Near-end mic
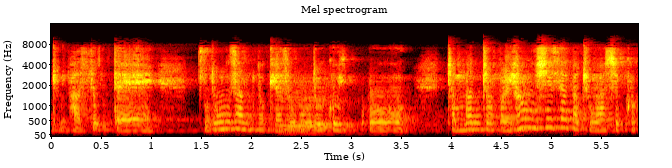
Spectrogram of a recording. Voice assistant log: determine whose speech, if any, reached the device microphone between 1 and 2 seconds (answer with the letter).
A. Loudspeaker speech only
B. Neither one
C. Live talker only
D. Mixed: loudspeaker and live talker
A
